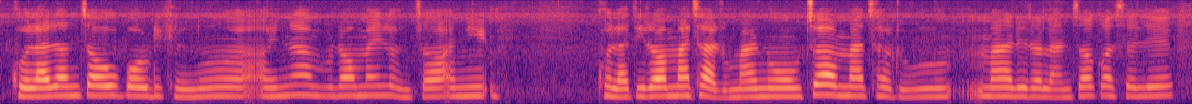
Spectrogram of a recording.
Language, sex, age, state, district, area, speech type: Nepali, female, 18-30, West Bengal, Kalimpong, rural, spontaneous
